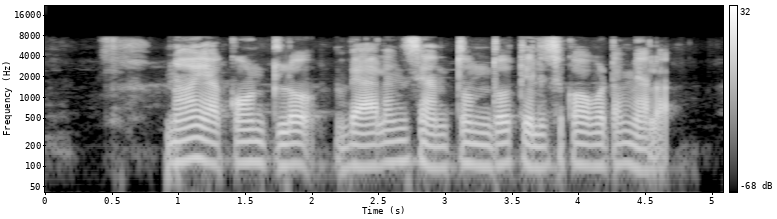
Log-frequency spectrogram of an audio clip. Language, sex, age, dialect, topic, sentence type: Telugu, male, 18-24, Utterandhra, banking, question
